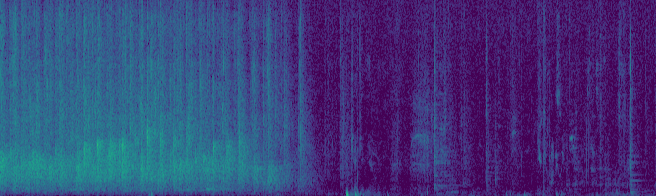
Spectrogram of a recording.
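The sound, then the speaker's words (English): A crowd claps steadily for about six seconds to welcome guests, a dense wash of hands that then stops abruptly, followed by a sharp knock and a few faint rustles and taps in the quiet. “Would you, again, please don't, you don't ever have to clap for me, but when we have guests, can you welcome them, please?”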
